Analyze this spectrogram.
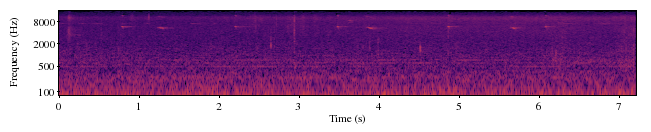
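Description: Short, high bird calls, each a quick falling note, repeated every second or so over a steady low background rumble.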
